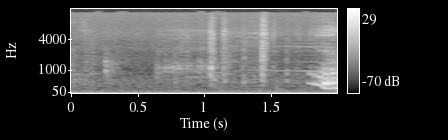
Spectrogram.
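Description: A pause in a man's amplified speech: low room tone with a few faint short clicks in the middle, then his voice resumes just before the end.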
